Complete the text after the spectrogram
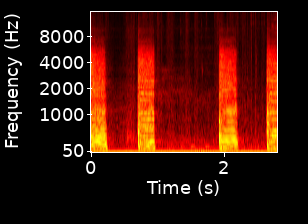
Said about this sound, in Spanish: que metiste una distorsión.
